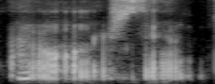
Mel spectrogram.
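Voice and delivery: very soft, nearly whispered; hushed aside. Real, not acted. Mother to small child mid-video, hushed. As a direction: drop to a breath of a voice, puzzled.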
